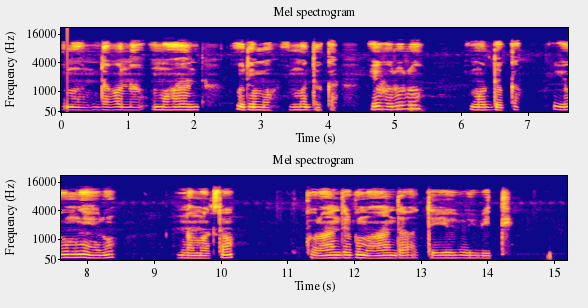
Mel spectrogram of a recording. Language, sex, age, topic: Kinyarwanda, male, 18-24, government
